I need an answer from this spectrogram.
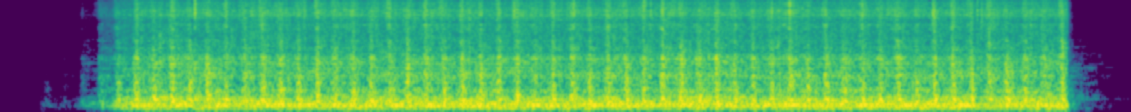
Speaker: I want you to hear the difference in sound caused by flow-induced vibration on two foils with exactly the same geometry, exactly the same materials, tested in the same tunnel with the same condition.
